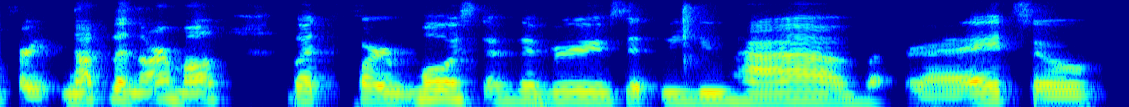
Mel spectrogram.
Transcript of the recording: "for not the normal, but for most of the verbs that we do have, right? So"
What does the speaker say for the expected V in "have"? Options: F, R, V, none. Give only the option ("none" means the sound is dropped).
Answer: V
